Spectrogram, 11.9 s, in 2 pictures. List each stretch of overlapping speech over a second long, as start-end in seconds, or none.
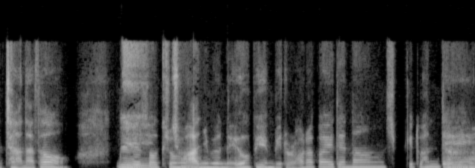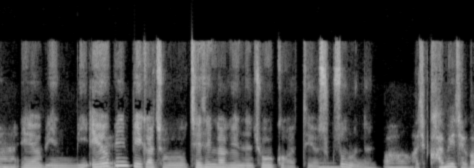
1.5-2.7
